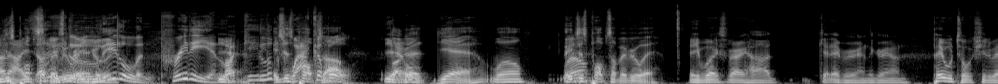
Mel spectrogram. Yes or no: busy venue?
no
